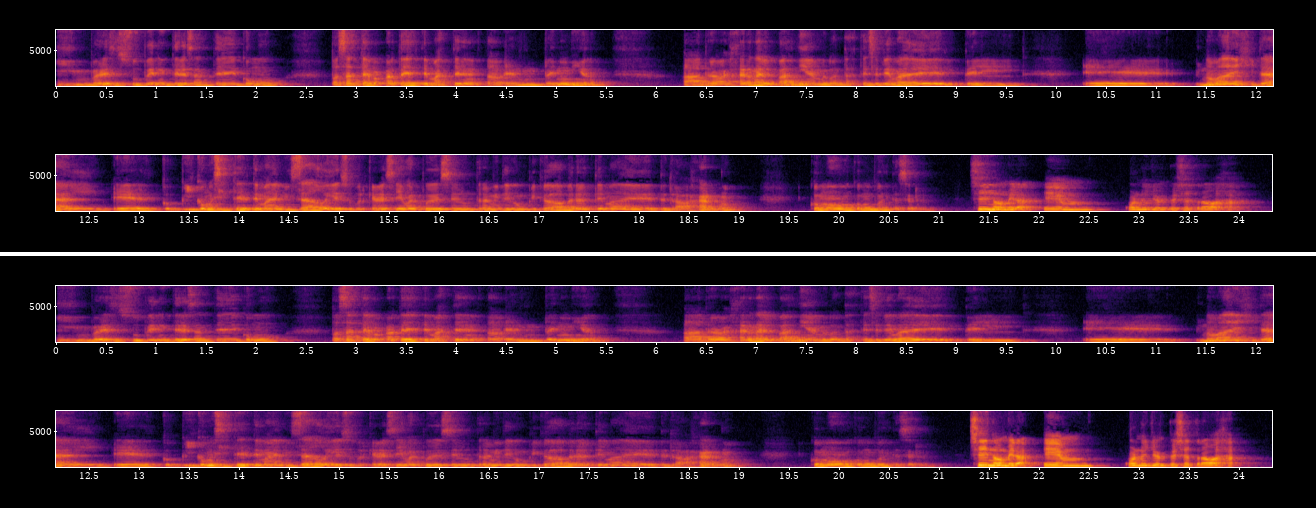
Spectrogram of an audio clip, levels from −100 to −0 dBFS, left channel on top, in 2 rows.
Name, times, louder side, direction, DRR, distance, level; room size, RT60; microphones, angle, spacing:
voice 1, 0.0-2.3 2.8-5.5 6.3-9.6 9.9-10.0 10.3-19.0 19.7-20.9, left 1 dB, 65° left, 0.6 m, -26 dB
voice 2, 21.3-22.6 22.9-23.9, right 5 dB, 90° right, 0.3 m, -20 dB
4.7 x 2.2 x 4.8 m
head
